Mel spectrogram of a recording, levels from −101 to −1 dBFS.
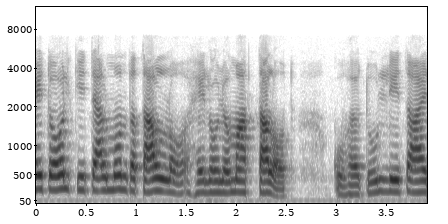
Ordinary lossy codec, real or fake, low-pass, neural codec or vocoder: none; real; 7.2 kHz; none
